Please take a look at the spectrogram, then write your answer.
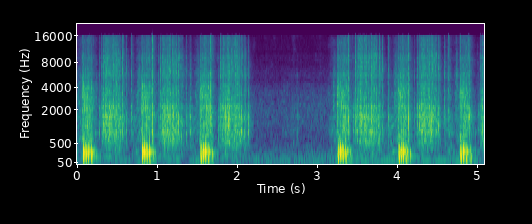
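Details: Junk Kyoritsu chainsaw, tagged for seizure and low compression: repeated recoil pulls, short rasping whirrs, no firing. Cranks but won't start; cause unconfirmed, overhaul considered.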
